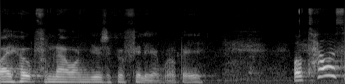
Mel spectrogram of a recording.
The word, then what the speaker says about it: Musicophilia: Musicophilia. Musicophilia.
